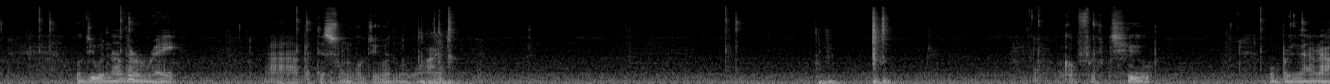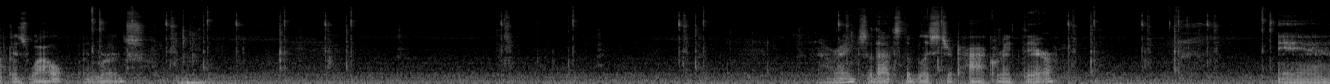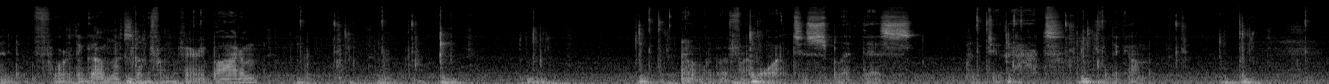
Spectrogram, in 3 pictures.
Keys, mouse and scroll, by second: 0.4 click, 3.0 click, 7.2 click, 10.4 middle click, 12.6 click, 14.2 click, 14.6 middle click, 15.2 alt+a, 15.4 middle click, 15.8-16.1 scroll down 3, 16.1 middle click, 16.8 middle click, 18.7 scroll up 3, 19.0 middle click, 20.3 middle click, 22.7 middle click, 24.2 middle click, 25.1 middle click, 25.9 click, 28.0 ctrl+KP_7, 29.2-29.6 scroll up 2, 29.6 shift+middle click, 30.2 scroll up 1, 30.4 shift+middle click, 31.0 Tab, 32.0 alt+a, 33.1 alt+shift+click, 34.1 ctrl+b, 36.7 Tab, 36.8 middle click, 37.5 alt+a, 37.6 middle click, 39.0 ctrl+s, 39.6 middle click.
